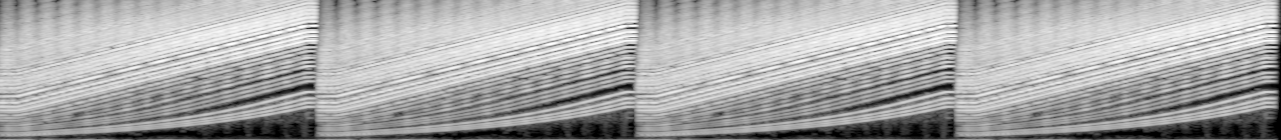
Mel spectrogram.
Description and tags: WARP sound
Warp Type sound made with beepbox,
